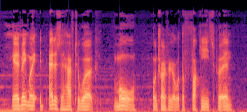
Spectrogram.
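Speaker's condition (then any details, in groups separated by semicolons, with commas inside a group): No condition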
